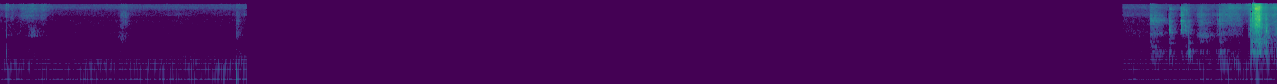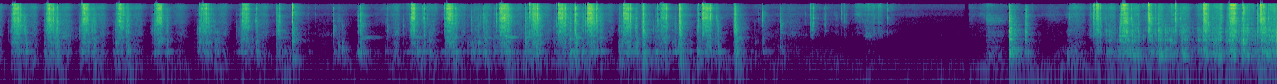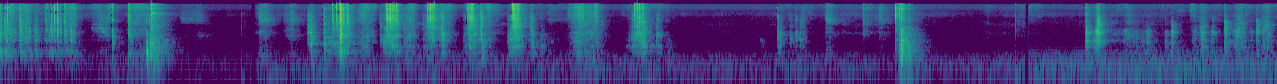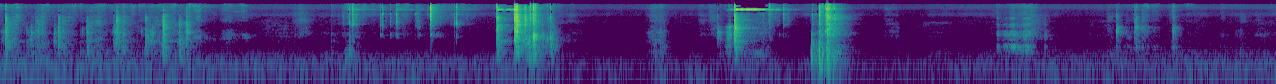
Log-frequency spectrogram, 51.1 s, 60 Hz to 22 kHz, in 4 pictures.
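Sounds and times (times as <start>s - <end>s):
ratcheting driver clicking: 12.5s - 21.0s
metal scraping and rattling: 22.9s - 26.5s.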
